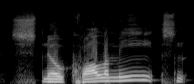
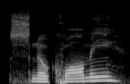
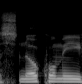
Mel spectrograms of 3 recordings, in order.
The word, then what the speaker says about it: Snoqualmie: Geeks out there are gonna light me up for saying it wrong but I'm gonna say it anyway snow quality Snoqualmie Washington as well as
